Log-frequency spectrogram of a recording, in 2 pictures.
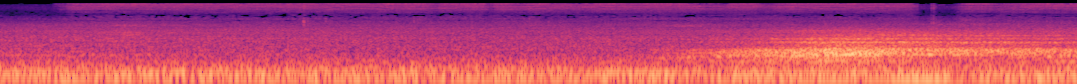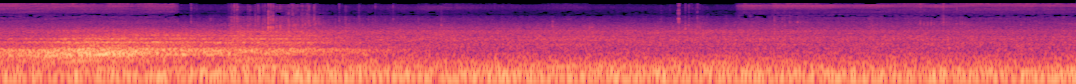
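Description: An aerosol can hisses as paint sprays onto pavement.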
